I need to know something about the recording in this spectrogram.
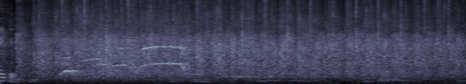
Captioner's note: audience applauds; audience cheers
